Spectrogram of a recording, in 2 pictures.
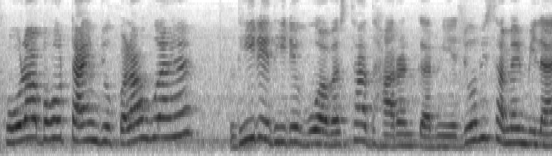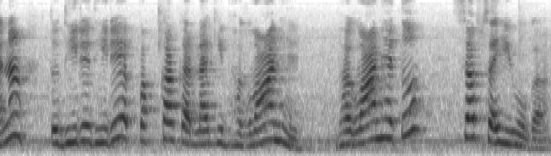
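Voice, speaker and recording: High-voiced woman teaching a spiritual class. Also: lively intonation, measured pace, a bit bright, slight background noise. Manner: explanatory, asks the class questions and answers them. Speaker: Brahma Kumaris class teacher. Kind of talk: Hindi spiritual class explaining the day's murli. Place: small gita pathshala classroom.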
